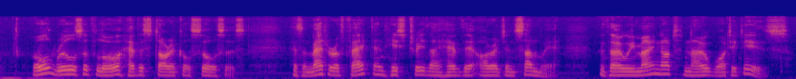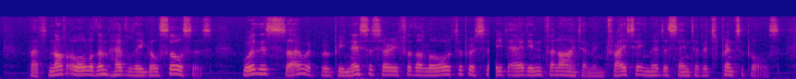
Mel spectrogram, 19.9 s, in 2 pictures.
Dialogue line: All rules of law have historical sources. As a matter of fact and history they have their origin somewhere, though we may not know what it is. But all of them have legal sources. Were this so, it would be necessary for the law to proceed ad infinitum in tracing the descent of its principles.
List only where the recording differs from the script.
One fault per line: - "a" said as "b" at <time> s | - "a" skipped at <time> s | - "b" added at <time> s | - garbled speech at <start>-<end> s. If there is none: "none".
- "not" added at 10.6 s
